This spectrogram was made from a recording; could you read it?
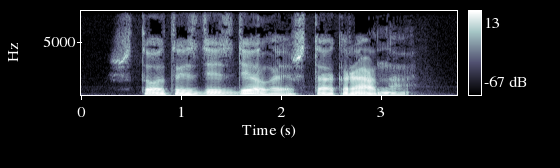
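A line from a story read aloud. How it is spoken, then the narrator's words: Unexpectedly quiet man. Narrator (Russian): Неожиданно тихим голосом спросил мужчина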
